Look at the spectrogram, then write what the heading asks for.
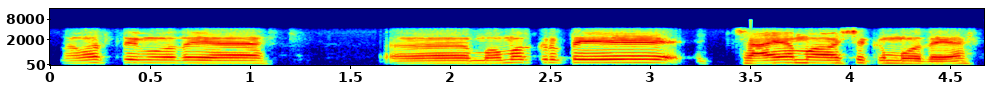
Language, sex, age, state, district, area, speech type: Sanskrit, male, 45-60, Karnataka, Vijayapura, urban, conversation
